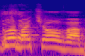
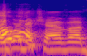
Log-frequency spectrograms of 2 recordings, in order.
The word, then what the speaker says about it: Gorbacheva: I'm practicing, but sometimes it's Gorbacheva, but Americans say Gorbacheva because that's how it's written. Yeah. Gorbacheva. It doesn't matter. It's either one of those.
